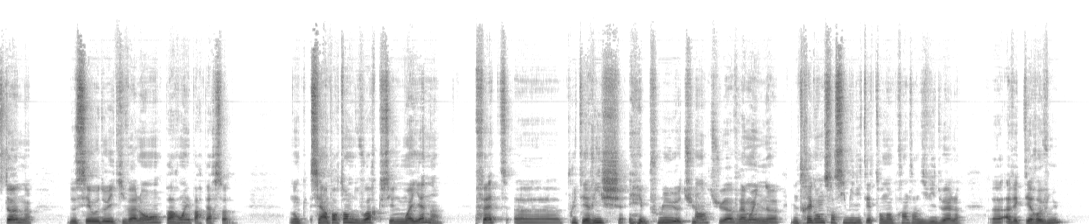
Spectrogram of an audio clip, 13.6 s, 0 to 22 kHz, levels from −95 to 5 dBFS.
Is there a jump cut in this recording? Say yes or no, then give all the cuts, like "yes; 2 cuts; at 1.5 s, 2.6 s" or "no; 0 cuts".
yes; 3 cuts; at 5.9 s, 8.7 s, 9.8 s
